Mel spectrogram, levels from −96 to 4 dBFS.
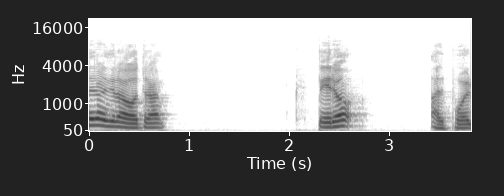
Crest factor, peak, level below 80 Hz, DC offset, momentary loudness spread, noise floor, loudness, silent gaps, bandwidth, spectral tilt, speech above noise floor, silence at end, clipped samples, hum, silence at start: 18 dB; -14 dBFS; -66 dBFS; under 0.1%; 12 LU; under -90 dBFS; -29 LUFS; none; 8.8 kHz; -8.5 dB/octave; over 63 dB; 0 s; under 0.1%; none; 0 s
